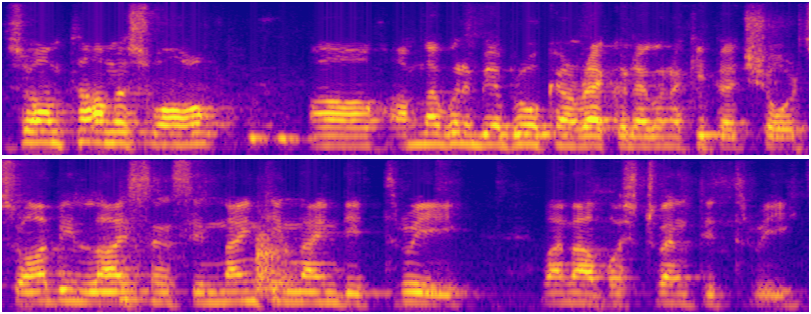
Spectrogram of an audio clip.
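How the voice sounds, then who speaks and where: A man in his fifties with a Hungarian accent and a slightly high voice tells his career story as a real estate agent on a panel. He talks briskly with fairly even intonation, chatty and self-mocking, and keeps adding "right?" tags. The recording is low quality with slight background noise.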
